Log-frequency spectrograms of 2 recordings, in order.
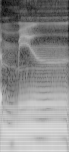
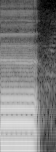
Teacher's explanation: من نون ساکن کا یہاں اخفا ہوگا باریک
